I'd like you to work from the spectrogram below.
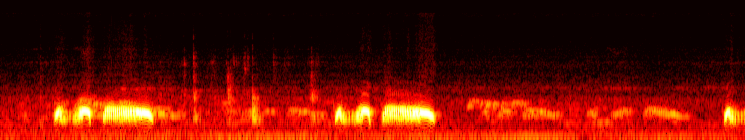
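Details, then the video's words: Spotted dove giving its lure coo for encouraging newly caught caged birds to coo: two deep, rounded coo phrases about three seconds apart, with soft murmuring notes and a low hum in the background. "Tiếng cu gáy mồi chuẩn"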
